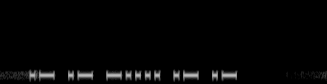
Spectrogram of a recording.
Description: Morse code, heard as a keyed tone, about 25 wpm, 420 Hz. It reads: AA6AA
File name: CW / cqww-cw-k5tr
